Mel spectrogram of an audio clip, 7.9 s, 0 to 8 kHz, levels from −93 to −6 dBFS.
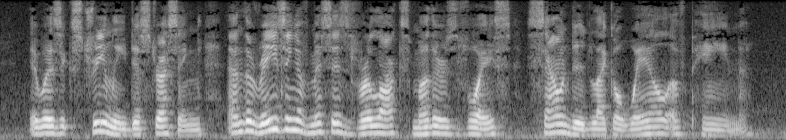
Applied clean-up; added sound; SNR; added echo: none; none; none; none.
